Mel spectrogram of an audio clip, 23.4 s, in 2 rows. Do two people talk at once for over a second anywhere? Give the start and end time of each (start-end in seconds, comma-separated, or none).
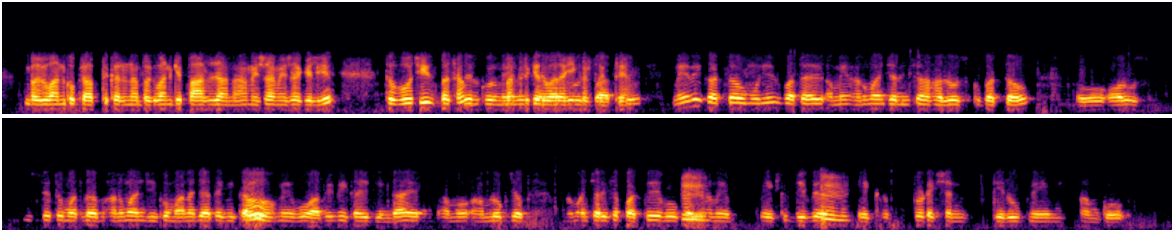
4.6-6.3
